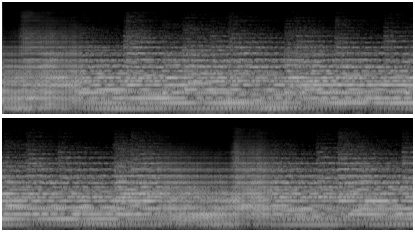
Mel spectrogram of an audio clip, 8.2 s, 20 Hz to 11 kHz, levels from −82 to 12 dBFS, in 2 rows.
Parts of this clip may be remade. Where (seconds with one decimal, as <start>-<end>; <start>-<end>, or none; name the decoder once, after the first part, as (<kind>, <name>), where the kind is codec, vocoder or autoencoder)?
0.0-0.8 (vocoder, Vocos); 5.7-6.8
